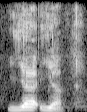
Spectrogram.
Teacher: উচ্চারণ হয় জিহ্বার মাঝখান উপরে তালুর সঙ্গে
